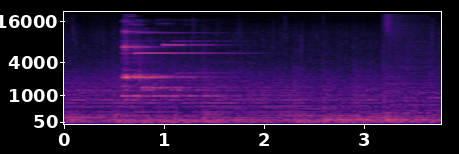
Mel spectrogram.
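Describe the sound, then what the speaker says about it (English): Rain falls steadily in a daytime scene in the video game Final Fantasy XIV Shadowbringers, a soft continuous patter with a brief chime-like tone near the start. "I would say it's daytime and raining"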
